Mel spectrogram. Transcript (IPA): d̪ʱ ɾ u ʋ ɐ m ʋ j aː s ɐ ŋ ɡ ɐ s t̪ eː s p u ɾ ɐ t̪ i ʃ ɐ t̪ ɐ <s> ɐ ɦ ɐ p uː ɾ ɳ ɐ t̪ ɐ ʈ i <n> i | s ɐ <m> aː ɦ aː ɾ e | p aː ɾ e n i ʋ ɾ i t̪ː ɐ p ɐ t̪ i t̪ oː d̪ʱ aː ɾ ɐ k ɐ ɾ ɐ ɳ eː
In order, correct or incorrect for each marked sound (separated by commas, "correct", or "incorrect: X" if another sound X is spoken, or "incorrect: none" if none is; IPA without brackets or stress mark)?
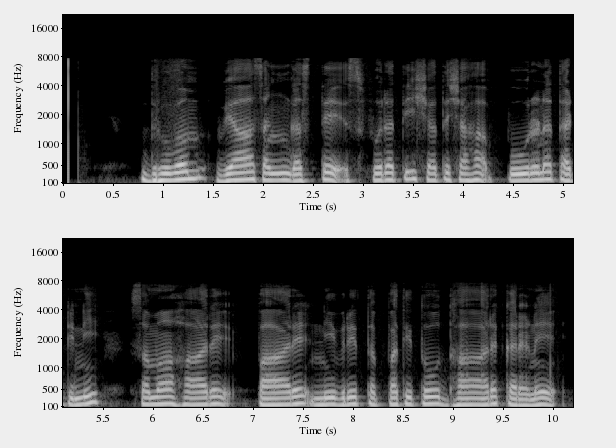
incorrect: ʃ, correct, correct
